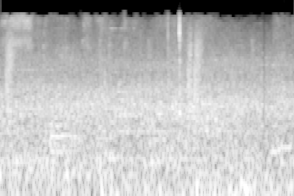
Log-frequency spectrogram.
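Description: City street traffic noise, a steady rumble with a couple of short clicks, under faint background music.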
